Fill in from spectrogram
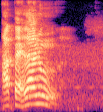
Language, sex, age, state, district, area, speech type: Gujarati, male, 45-60, Gujarat, Kheda, rural, read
